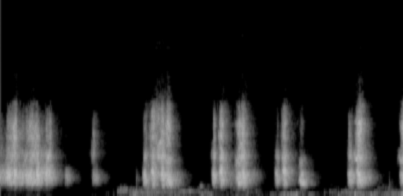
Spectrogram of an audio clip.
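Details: Magpie chatter: bursts of harsh, scratchy rattling notes in short clusters, separated by brief gaps and softer low murmuring sounds.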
